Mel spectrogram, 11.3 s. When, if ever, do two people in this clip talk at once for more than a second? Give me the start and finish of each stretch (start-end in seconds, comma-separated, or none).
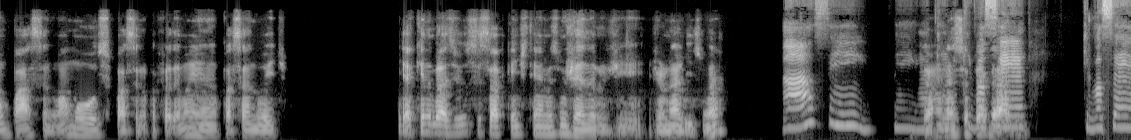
9.1-10.3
